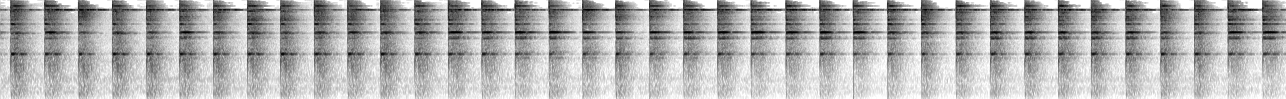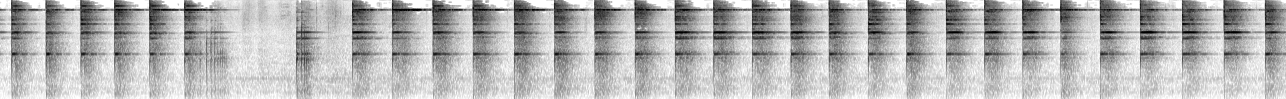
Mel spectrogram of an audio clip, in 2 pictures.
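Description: Hand hammer striking a hot railroad-spike blade on a steel anvil in steady blows, about three a second, each with a bright anvil ring, with a pause of about a second partway through. The smith is cleaning up and drawing out the blade of a small froe.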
